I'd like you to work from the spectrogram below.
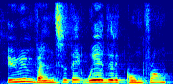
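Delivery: usual speaking voice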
